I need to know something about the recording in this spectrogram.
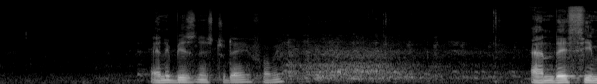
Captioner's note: laughter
